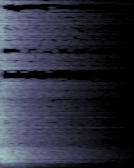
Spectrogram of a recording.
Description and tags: Made by layering hits on a old radiator and white noise.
